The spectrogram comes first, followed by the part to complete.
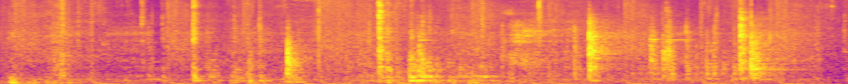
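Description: Caps being popped out by hand inside a vehicle canopy's storage compartment: a scattered series of sharp clicks and light knocks.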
